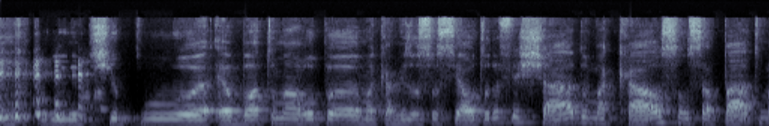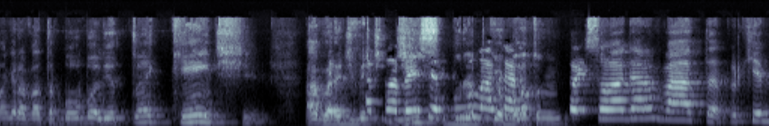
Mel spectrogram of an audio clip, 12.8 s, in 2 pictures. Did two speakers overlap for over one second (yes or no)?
yes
